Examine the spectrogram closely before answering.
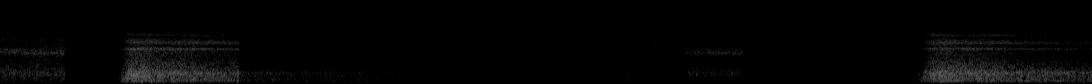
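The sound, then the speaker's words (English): Slow, deep breaths taken during a guided breathing exercise: long airy inhales and exhales that swell and fade, separated by near-silent pauses, alone and without any voice. “Now, we're going to start controlling our breath. Three deep breaths. Please start.”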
